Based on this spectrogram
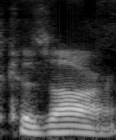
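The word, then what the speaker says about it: Ka-Zar: great in Russian it's Kazar all right John says emphasis on the first syllable all right short a sound oh man now it's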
